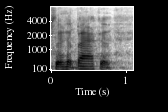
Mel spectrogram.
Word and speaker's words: Habakkuk: And please, if my pronunciation is different, that's how we say it in the hood. We say Habakkuk.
